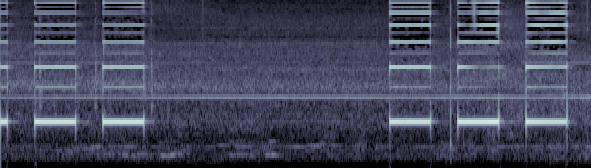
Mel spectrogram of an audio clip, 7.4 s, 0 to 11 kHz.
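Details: Averatec 3200 series laptop won't boot: screen stays black with faint orange-red and blue lights, and it gives two long high beeps, a pause, then three more, each about half a second; a power-on error beep code, cause unknown.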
